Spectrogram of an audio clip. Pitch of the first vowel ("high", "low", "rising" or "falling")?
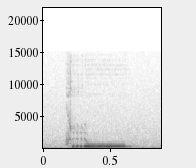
low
